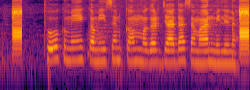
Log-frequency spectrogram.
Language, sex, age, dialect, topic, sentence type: Bhojpuri, male, 18-24, Western, banking, statement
